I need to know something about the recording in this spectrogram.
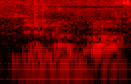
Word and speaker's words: Nineveh: Nineveh.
